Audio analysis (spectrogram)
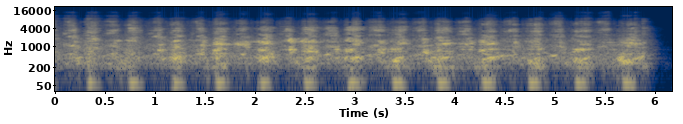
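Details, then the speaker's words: Craftsman II lawn tractor, Briggs and Stratton 12 hp, stored for years, starter freshly cleaned and serviced, on choke, in neutral: labored cranking about two turns a second with no catch; old, weak battery cranking too slowly. "Well, that battery is still kind of dead. So, I'm going to have to put a new charge on it and then we'll try it again in a little bit."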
